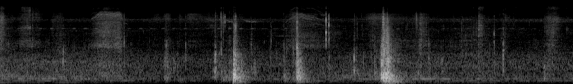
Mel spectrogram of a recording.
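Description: Footsteps on a walkway, then a car door handle pulled and the door latch opening: a few sharp clunks about two, three and four seconds in, the last the loudest.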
